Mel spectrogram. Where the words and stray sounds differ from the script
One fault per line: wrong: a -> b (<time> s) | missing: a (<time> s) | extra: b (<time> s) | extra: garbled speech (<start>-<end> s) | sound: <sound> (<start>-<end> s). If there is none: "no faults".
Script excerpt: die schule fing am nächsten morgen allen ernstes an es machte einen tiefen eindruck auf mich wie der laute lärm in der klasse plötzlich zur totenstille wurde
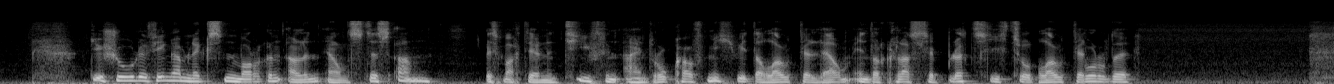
wrong: totenstille -> laute (10.4 s)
